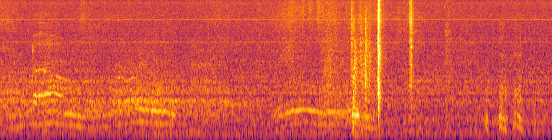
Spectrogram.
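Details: Pet cat yodeling: long, wavering, singing meows that rise and fall in slow undulations for several seconds, then a few sharp clicks and knocks, over a steady background hiss.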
